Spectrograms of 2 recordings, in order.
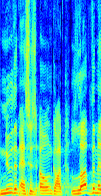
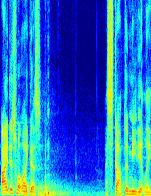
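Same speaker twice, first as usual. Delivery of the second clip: plain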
